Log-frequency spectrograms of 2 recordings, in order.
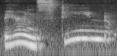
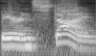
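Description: First: The last syllable sounds like 'stain'. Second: The last syllable sounds like 'stine'.

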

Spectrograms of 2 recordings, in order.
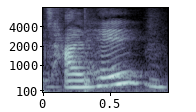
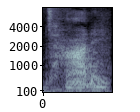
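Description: First: The word is said carefully, every sound pronounced fully. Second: The word is said fast, with sounds reduced. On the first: "there's nothing wrong with 잘해, pronouncing it 잘해" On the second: "when you speak fast, it automatically becomes 잘해"

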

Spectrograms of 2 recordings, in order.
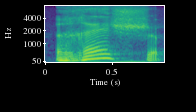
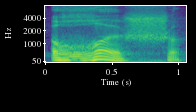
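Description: First: The vowel sounds brighter and less deep. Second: The vowel sounds very deep and dark. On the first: It is an ordinary adjective in standard French. The speaker calls it wrong. "c'est pas rush parce que ça existe et c'est un adjectif qui existe en français normal" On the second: It is the slang form of the word. The speaker calls it right. "le E doit être vraiment très très très grave"

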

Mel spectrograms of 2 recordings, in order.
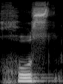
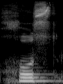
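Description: Both takes have the same delivery.

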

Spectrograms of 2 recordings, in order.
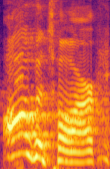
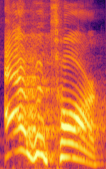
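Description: First: The word has altered, fancier-sounding vowel sounds. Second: The word has its plain, familiar vowel sounds. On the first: The speaker calls it wrong. "not Avatar... a little twist on the way you pronounce it" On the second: The speaker calls it right. "It's Avatar"

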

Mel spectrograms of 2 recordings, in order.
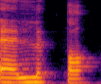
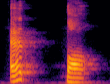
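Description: First: The L is heard before the T. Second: The L is silent and the T is doubled. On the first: The speaker calls it wrong. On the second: The speaker calls it right.

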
